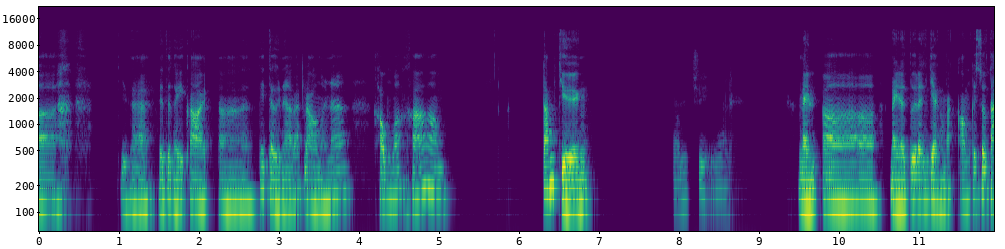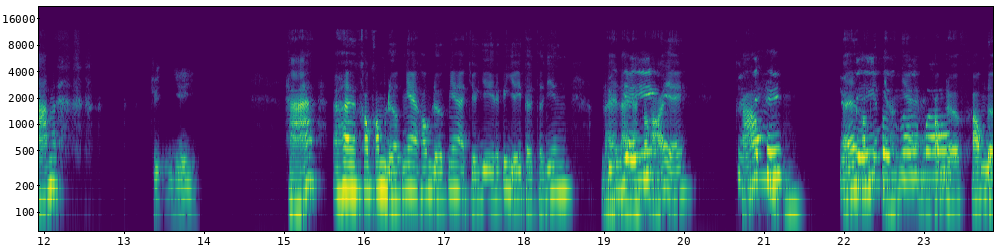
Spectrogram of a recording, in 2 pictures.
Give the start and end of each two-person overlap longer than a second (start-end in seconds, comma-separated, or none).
21.9-23.4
